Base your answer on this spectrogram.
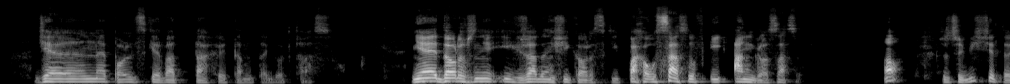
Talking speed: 105 wpm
